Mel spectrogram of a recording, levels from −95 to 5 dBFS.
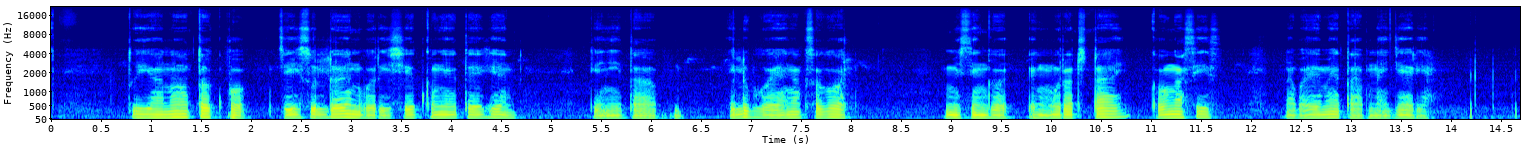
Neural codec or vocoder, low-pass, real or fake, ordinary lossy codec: vocoder, 44.1 kHz, 128 mel bands, Pupu-Vocoder; none; fake; none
